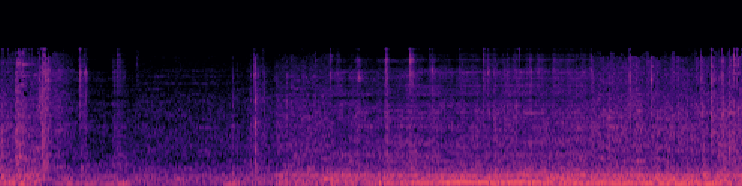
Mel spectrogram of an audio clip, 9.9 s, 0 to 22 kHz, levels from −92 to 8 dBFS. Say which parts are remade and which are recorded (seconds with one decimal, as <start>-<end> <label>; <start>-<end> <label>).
0.0-1.0 recorded; 1.0-1.8 remade; 1.8-4.4 recorded; 4.4-7.9 remade; 7.9-9.9 recorded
